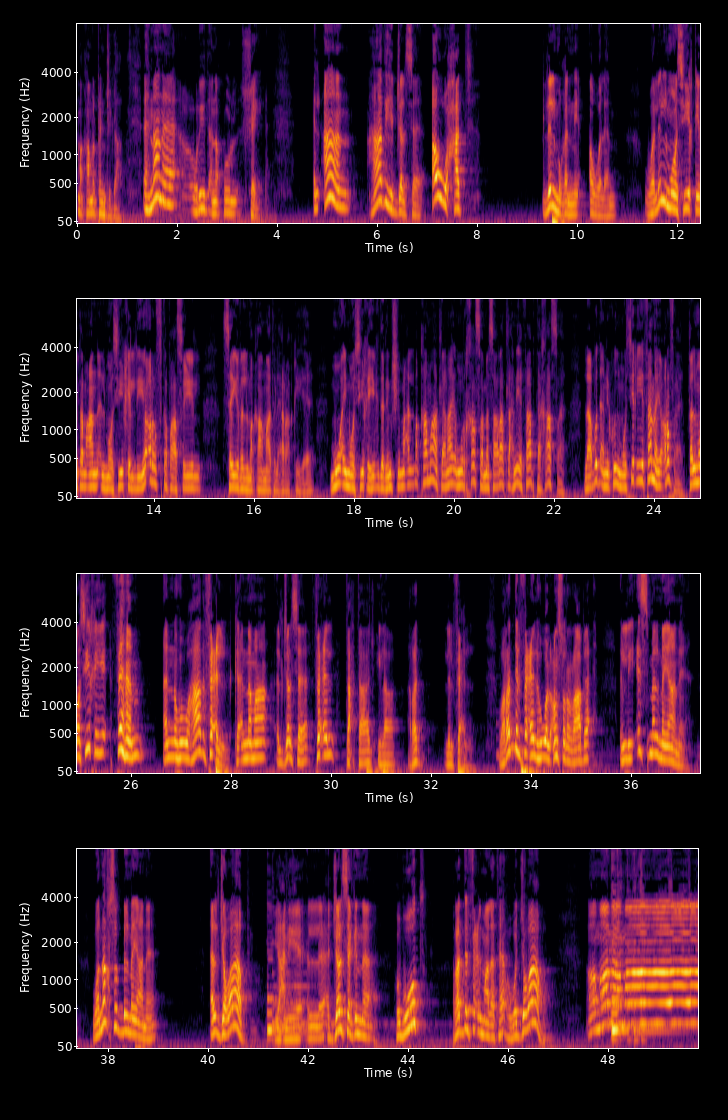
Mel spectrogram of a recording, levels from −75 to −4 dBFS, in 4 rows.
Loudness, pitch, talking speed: -20 LUFS, 140 Hz, 95 wpm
